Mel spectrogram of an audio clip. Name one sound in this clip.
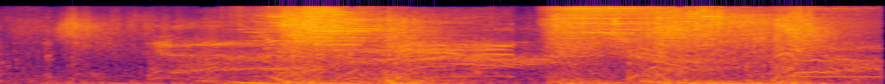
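Blades clash and slash in a fierce fight.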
